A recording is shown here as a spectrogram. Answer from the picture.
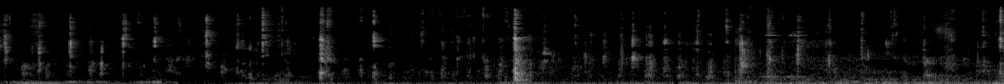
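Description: Close-up mouth sounds of two people eating noodles and fried chicken: irregular wet chewing and smacking clicks, with one sharper click about five seconds in.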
